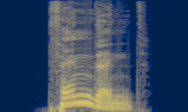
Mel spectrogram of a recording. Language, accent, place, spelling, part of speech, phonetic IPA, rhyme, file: German, Germany, Berlin, pfändend, verb, [ˈp͡fɛndn̩t], -ɛndn̩t, De-pfändend.ogg
- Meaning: present participle of pfänden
